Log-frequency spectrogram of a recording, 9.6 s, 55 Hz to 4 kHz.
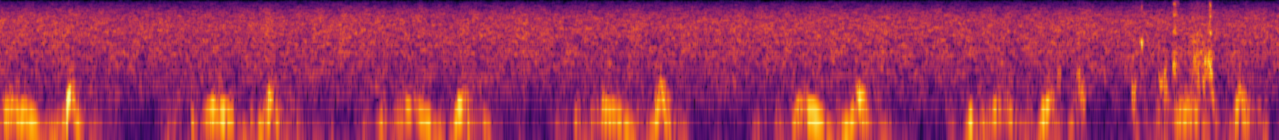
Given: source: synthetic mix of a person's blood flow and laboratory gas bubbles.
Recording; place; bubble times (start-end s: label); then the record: Doppler ultrasound of blood flow; precordium
7.92-7.98 s: bubbles
8.07-8.16 s: bubbles
8.49-8.60 s: bubbles
8.67-9.14 s: bubbles
From the record:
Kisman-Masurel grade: 212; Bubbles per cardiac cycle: several, 3 to 8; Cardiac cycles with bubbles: 1 to 10%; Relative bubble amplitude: moderate (0.250 to 0.450); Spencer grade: 1 (occasional bubble signal discernible with the cardiac motion signal, with majority of cardiac periods free of bubbles); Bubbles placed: only in the low amplitude regions of the cardiac cycle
